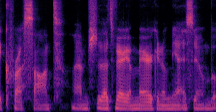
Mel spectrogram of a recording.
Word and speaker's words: croissant: that nowadays that's true it's pronounced Quant Quant it's cant I just say croissant I'm sure that's very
